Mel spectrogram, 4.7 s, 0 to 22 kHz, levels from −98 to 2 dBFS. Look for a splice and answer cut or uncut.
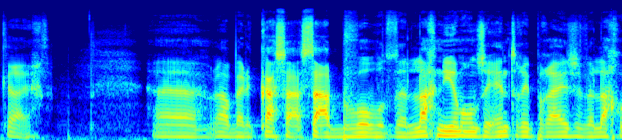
uncut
